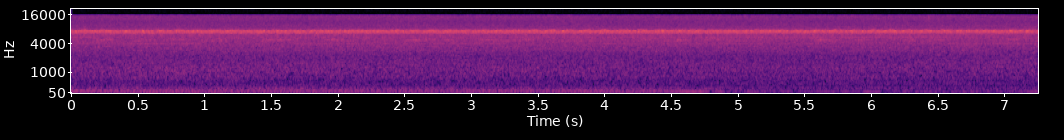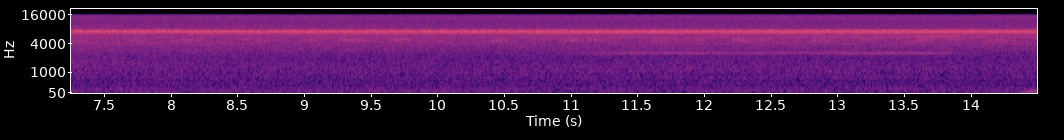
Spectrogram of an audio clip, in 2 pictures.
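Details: Crickets in a garden on a September evening, a steady high-pitched trill running without a break, with a low rumbling hum beneath for the first few seconds and a brief thin tone near the end.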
